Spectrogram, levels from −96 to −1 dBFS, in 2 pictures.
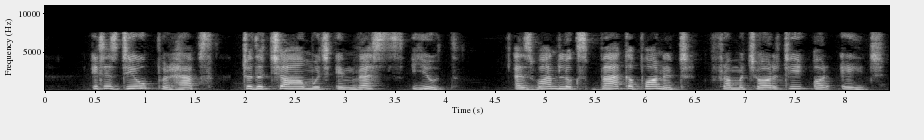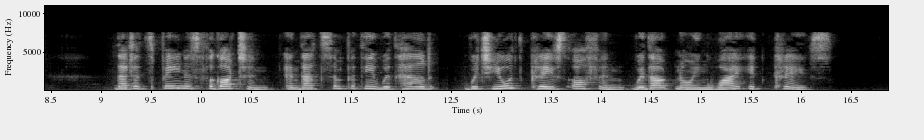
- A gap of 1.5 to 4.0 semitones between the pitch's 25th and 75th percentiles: Yes, narrow, 2.6 semitones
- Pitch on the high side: Yes, high, 240 Hz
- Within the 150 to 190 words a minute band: No, slow, 135 wpm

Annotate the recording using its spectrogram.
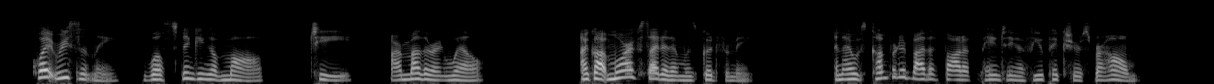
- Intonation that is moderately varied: Yes, average, 4.1 semitones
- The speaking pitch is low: No, high, 220 Hz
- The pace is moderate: Yes, average, 170 wpm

